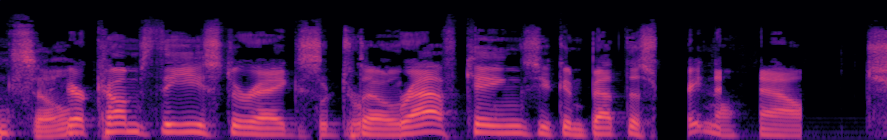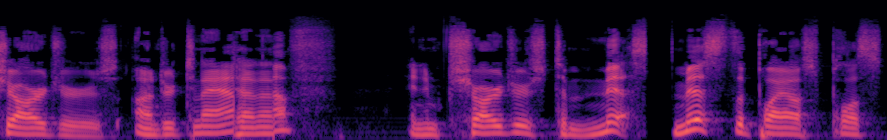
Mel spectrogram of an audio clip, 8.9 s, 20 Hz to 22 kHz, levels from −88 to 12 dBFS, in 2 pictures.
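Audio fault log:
1.6–2.0 s, 3.6–4.0 s, 5.4–5.8 s: chunks out of order. Each is a brief jumbled stretch where a 200 ms chunk plays one slot late, leaving hard joins.
3.27–3.45 s and 7.66–7.80 s: digital broadcast dropout. The sound fades out over about 8 ms into silence of 160 ms, then 128 ms, as the receiver mutes on bad frames.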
